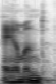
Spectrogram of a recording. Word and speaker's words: almond: Isn't it actually or technically pronounced almond? Yeah, because they shake the L out of them. Which is weird. It's like salmon, right?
